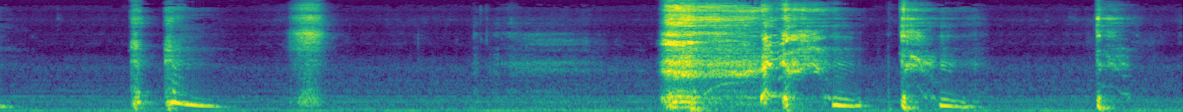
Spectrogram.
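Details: Adult who can't breathe without coughing: a run of about six harsh coughs over nine seconds, some with a throaty catch; ongoing repeated coughing.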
